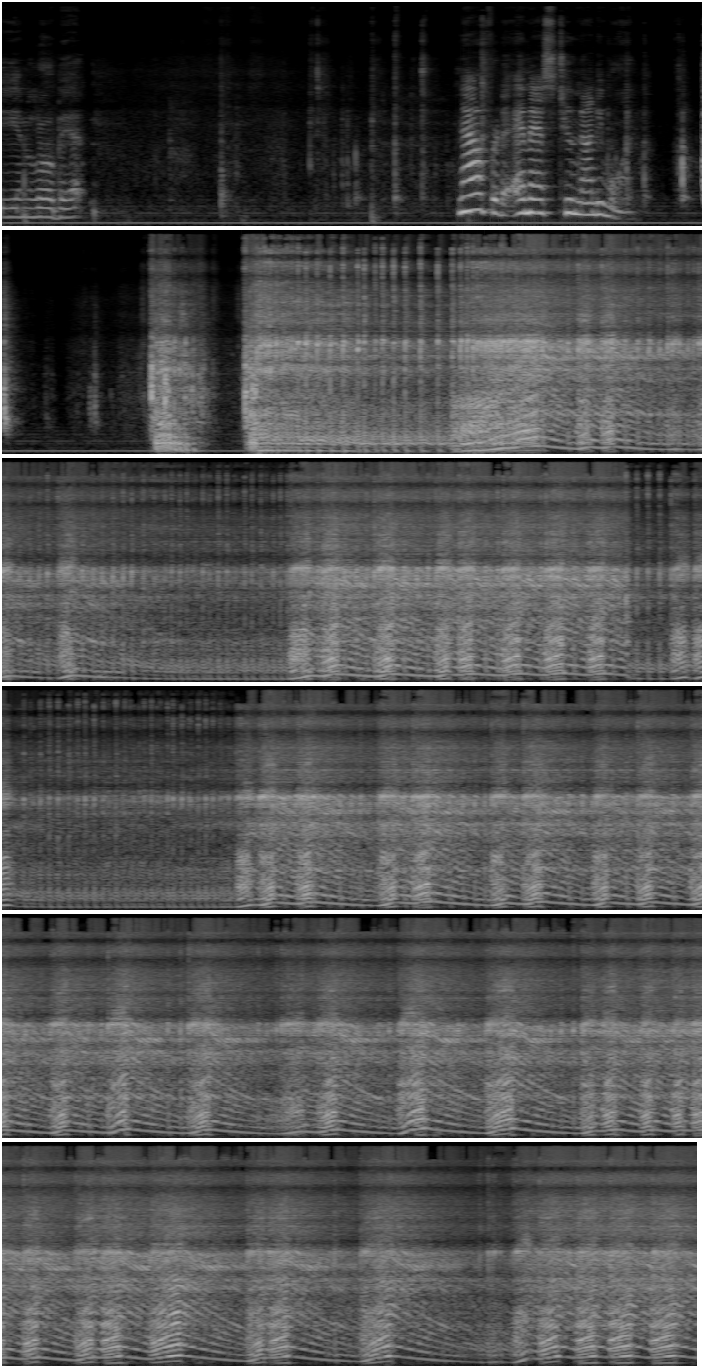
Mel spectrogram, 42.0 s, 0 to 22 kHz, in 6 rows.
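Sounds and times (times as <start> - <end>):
chainsaw revving: 8.4 - 41.9.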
